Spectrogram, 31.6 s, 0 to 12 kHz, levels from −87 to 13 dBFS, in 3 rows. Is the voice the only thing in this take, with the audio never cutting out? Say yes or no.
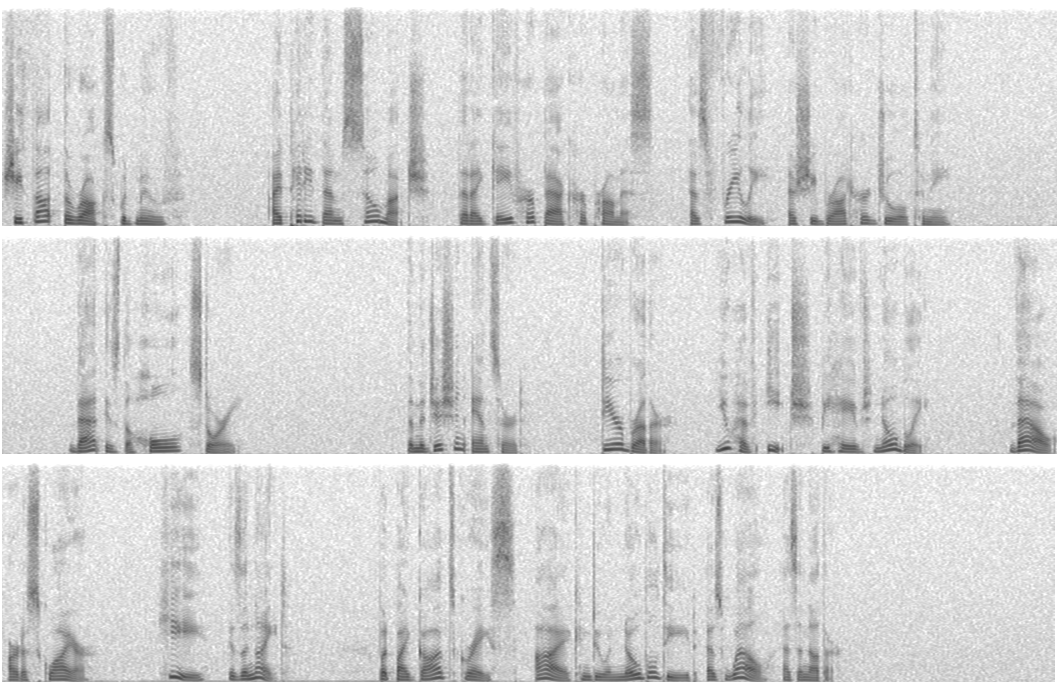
yes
